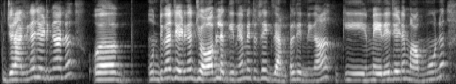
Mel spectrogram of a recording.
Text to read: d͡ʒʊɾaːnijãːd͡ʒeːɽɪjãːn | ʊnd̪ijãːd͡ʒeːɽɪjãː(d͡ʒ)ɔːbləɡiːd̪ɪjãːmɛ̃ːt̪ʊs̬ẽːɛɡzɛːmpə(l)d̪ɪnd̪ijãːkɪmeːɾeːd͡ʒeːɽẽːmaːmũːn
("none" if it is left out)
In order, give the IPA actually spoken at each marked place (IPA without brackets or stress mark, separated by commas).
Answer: d͡ʒ, l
